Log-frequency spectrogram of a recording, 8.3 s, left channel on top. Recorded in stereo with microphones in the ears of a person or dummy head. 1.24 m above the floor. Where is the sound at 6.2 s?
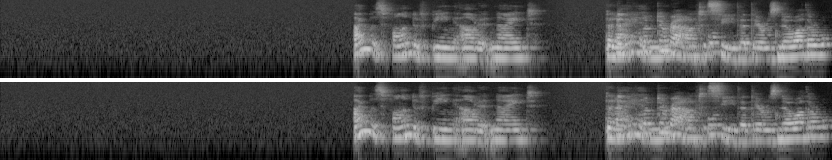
25° left (ahead or behind), 0.8 m.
